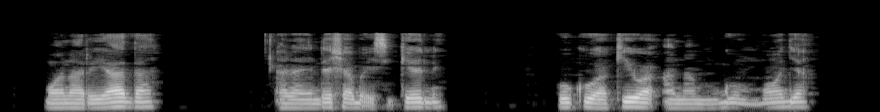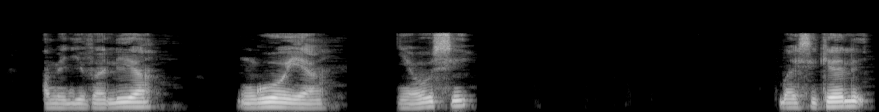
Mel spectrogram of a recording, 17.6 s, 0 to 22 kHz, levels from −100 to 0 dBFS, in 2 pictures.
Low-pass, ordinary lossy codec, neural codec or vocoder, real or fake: 7.2 kHz; MP3, 64 kbps; none; real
